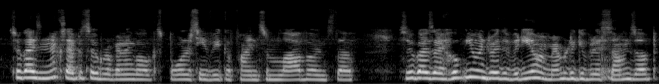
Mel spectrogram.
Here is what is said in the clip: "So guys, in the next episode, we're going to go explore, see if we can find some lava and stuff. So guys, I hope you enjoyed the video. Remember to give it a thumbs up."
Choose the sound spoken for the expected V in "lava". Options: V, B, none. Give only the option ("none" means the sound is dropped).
V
